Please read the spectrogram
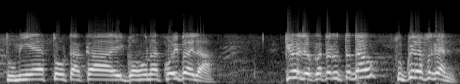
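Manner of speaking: high, agitated questioning. Acted. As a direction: pitch climbs as the answers are demanded. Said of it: "এত চিল্লাইতেছো কেন".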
